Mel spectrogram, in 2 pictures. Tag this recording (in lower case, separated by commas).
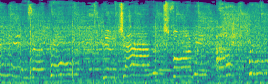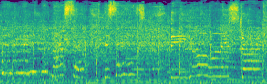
dance music, music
